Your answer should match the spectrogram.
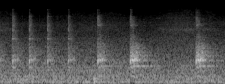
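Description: Steady outdoor city background noise with distant traffic, and a run of short sharp clicks, several in quick succession at first and then more spaced out.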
